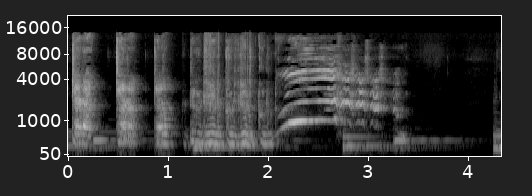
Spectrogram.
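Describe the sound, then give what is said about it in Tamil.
A single voice imitates urging a horse on, with a quick run of sharp, clipped vocal bursts followed by a long rising-and-falling cry, fairly loud. “அப்படின்னு குதிரையை விரட்டிட்டு போய் அரசன்கிட்ட நடந்தது எல்லாத்தையும் சொல்லிட்டாங்க”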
